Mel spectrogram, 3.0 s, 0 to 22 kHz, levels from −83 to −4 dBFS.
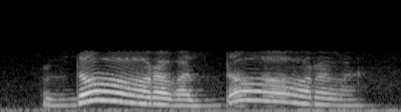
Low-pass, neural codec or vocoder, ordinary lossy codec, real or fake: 7.2 kHz; none; AAC, 16 kbps; real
